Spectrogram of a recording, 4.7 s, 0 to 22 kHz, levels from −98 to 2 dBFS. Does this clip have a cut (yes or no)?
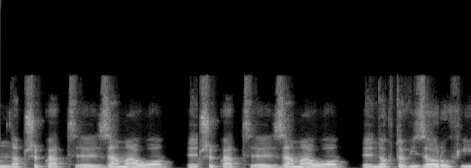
yes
